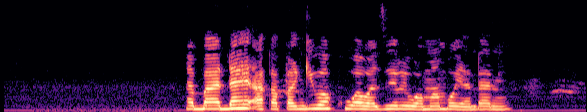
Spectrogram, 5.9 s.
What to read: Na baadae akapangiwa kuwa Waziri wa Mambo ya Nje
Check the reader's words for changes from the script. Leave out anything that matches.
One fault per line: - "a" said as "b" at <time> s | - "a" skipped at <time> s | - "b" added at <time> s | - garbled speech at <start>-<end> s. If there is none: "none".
- "Nje" said as "Ndani" at 4.7 s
